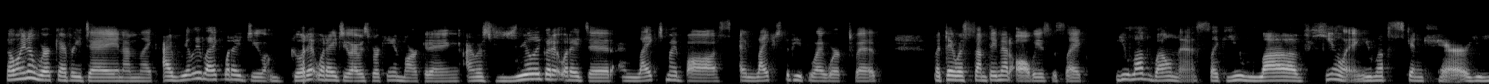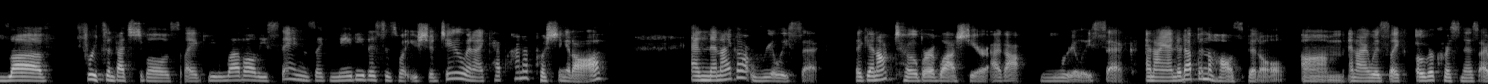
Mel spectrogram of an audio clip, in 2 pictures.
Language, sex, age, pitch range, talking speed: English, female, 20-39, 160-200 Hz, 240 wpm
